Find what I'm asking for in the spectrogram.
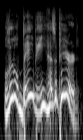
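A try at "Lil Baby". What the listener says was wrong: Little Baby. There's no T. Little Baby.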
